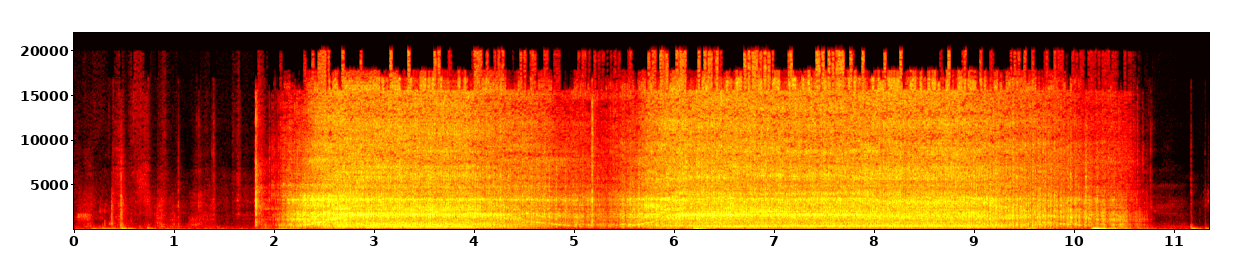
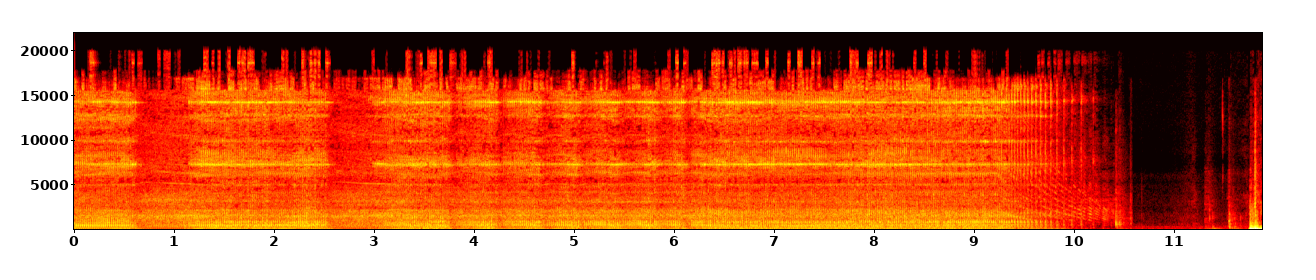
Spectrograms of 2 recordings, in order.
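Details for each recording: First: Bosch GSH 5 CE demolition hammer under warranty, a few months old and used for wall chasing: a harsh, rattling drone with a grinding edge from worn gears and a failed armature; it needs a new motor. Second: Bosch GSH 5 CE demolition hammer after a full warranty service and rebuild with a new motor: fast, even hammer blows hold a steady beat for about ten seconds, then stop cleanly, running like a new hammer.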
